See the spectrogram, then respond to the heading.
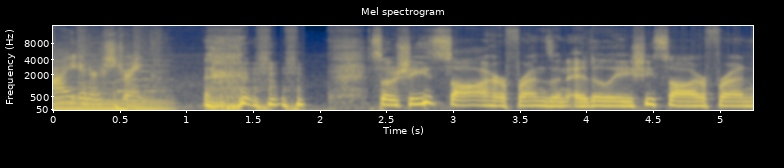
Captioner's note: laughs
